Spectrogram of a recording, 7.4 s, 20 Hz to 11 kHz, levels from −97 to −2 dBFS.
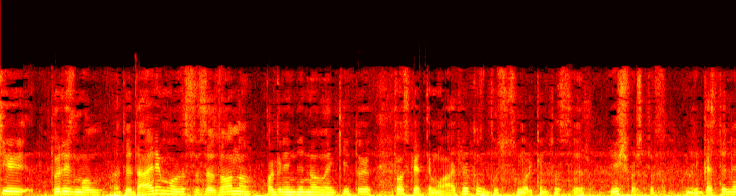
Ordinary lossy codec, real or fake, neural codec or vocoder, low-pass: AAC, 32 kbps; fake; codec, 16 kHz, 4 kbps, FunCodec, trained on Chinese and English, 50 frames a second; 7.2 kHz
